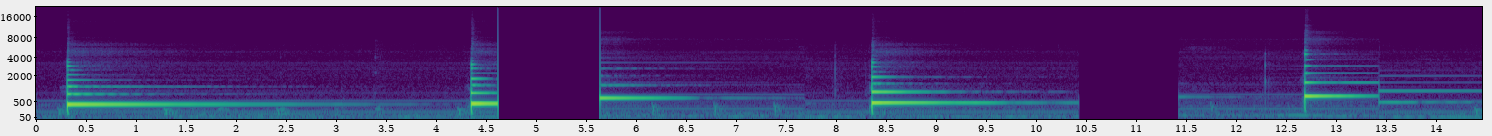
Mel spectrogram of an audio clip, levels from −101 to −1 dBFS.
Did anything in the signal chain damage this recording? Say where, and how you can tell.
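Yes. The music cuts out at 4.61 s until 5.63 s, and again from 10.42 s to 11.42 s, each a playback stall of about one second. On a waveform these are flat silent gaps; a spectrogram shows full-width blank columns. Because the music resumes where it left off, the break most likely comes from the playback stage: the player's buffer ran dry or its output thread was blocked, so nothing reached the converter.

Each stall is followed by catch-up at higher speed, from 5.63 s to 7.68 s and from 11.42 s to 13.42 s. The player resampled its backlog at 1.5 times normal speed, so tempo quickens and pitch rises by roughly a fifth, about seven semitones, before snapping back. On a spectrogram the harmonics jump upward and spread apart for those two seconds, and on the waveform the musical events appear compressed in time.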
